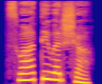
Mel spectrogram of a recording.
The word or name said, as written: ಸ್ವಾತಿವರ್ಷ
